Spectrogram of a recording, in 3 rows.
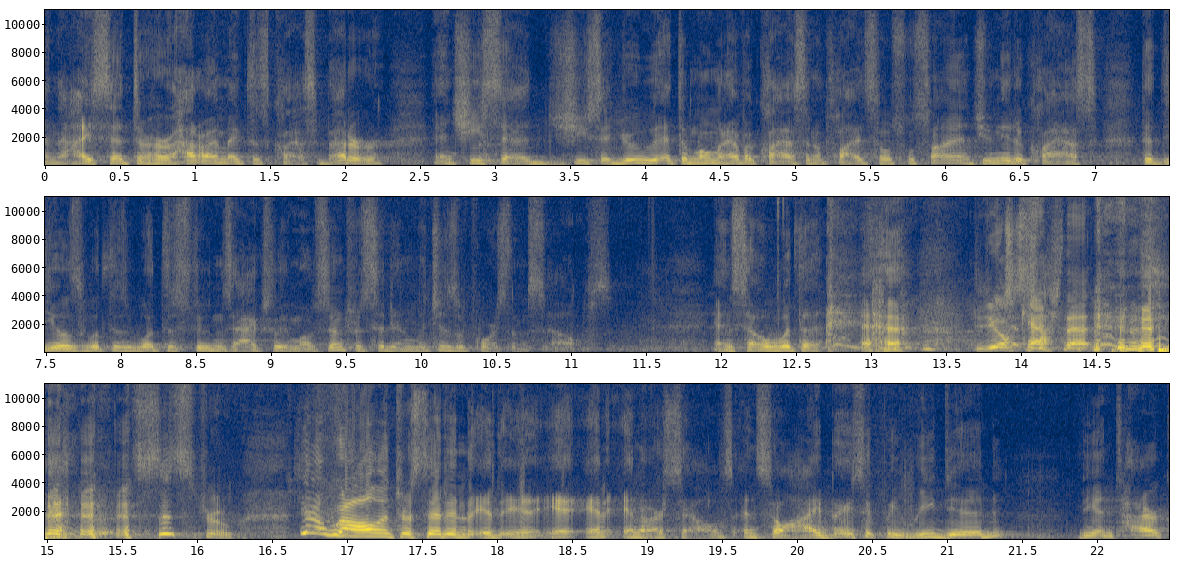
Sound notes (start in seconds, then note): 12.7 laugh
